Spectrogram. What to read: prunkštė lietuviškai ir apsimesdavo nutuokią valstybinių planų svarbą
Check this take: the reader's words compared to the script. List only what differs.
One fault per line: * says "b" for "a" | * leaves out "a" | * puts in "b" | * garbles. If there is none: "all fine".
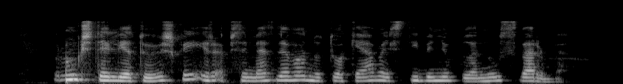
all fine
